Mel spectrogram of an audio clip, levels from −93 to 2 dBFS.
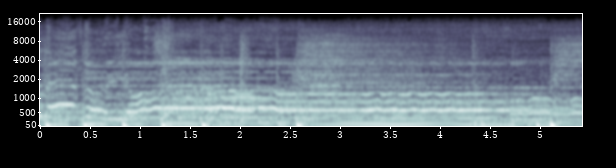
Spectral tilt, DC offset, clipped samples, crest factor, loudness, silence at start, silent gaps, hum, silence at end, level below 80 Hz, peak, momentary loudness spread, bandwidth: -6 dB/octave; under 0.1%; under 0.1%; 10 dB; -10 LUFS; 0 s; none; 50 Hz at -40 dBFS; 0 s; -18 dBFS; 0 dBFS; 4 LU; 16.5 kHz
